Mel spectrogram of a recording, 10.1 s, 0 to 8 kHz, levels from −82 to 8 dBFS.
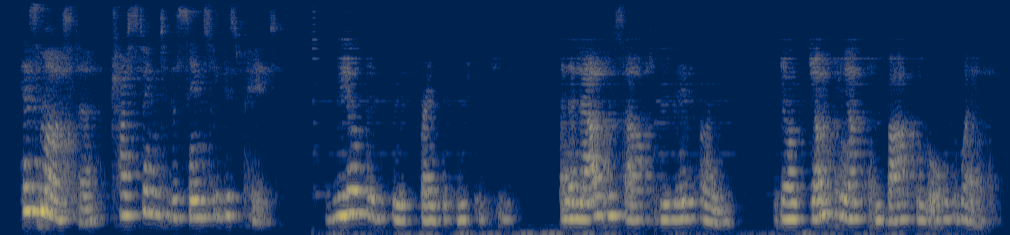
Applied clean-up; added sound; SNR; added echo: neural mask model DeepFilterNet 3.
